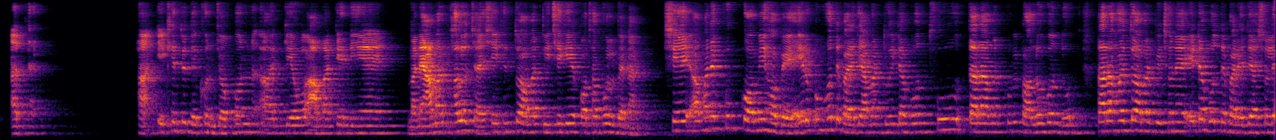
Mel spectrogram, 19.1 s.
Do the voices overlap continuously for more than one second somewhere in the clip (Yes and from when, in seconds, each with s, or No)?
No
